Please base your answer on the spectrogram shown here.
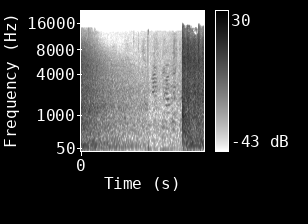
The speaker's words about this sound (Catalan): És el so dels trabucaires que, al costat de les gralles, han despertat la ciutat.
